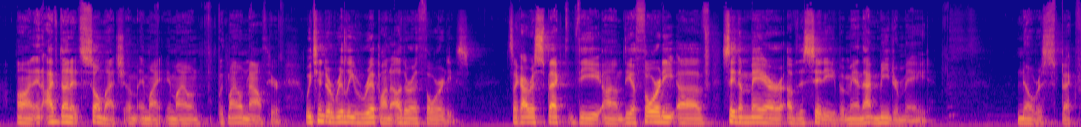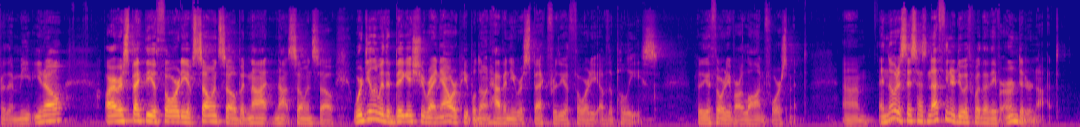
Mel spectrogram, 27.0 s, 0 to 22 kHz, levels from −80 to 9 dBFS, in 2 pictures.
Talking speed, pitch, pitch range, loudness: 240 wpm, 105 Hz, 90-125 Hz, -22 LUFS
